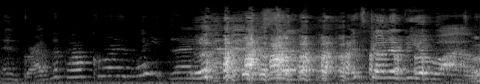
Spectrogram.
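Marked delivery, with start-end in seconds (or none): 2.0-4.8 laughing. Real, not acted. Laughing through the words.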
